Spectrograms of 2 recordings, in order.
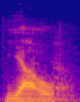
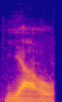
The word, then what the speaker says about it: IAHO: Now the Latin letter H at the time of Jerome is an H sound if it's the first letter of a word, but if it's not, it's a silent letter. And Latin adopted that rule from ancient Hebrew, so IAHO is read clearly as Yao.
